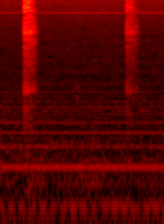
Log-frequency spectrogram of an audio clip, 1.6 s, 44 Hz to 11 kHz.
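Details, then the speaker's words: Audi 5000 fault-memory test with fuse removed: idle stabilizer valve gives two crisp clicks about a second apart over faint hum, cycling properly. "now we're gonna go says here to the idle stabilizer valve right we should hear it click and we should also see the code displayed"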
